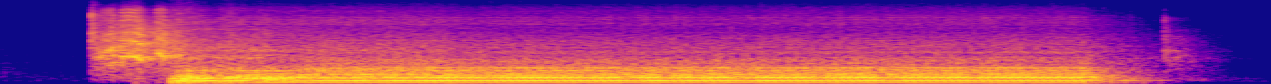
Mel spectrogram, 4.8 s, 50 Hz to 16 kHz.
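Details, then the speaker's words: 2003 Yamaha R6 sportbike on a new battery charged to 100%, second start: brisk, strong starter spin with a steady even tone and no slow chugging, smoother and faster than with the old battery; normal healthy cranking and start. "Alright, I don't know if you guys can tell, but the starter is so much smoother, faster, aggressive almost is the way I would describe the starter now."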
